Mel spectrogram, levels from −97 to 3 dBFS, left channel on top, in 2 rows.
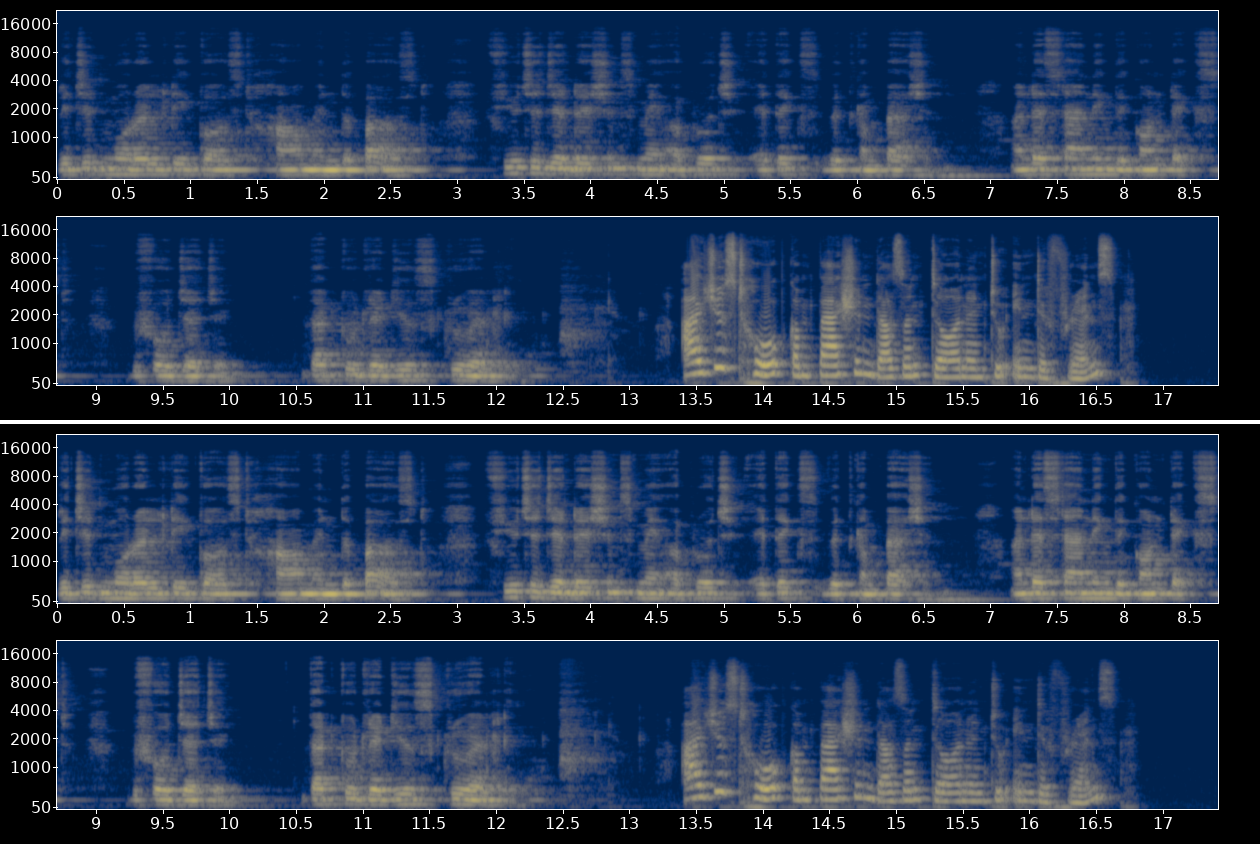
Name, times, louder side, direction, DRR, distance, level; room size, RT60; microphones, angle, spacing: voice 1, 0.0-6.7 7.2-8.8 9.3-10.1 10.6-12.7, right 2 dB, 70° right, 0.4 m, -34 dB
voice 2, 13.4-16.8, left 3 dB, 55° left, 0.4 m, -31 dB
3.2 x 2.2 x 2.3 m
head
